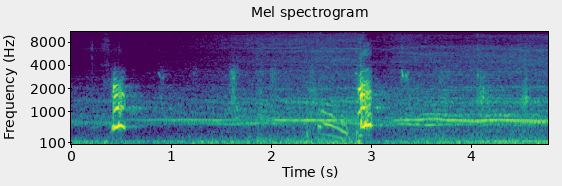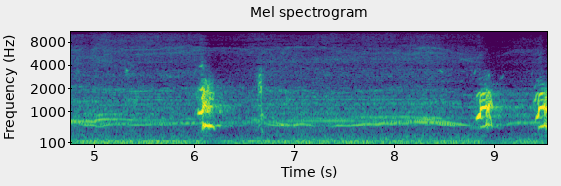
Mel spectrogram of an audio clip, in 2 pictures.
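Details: Dog reacting to a drone flying overhead: a few isolated barks spaced several seconds apart over a constant droning whine, with faint sliding tones between barks.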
